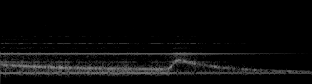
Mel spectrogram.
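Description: Electronic synthesizer outro sting: held steady tones under a slowly falling gliding pitch that swoops up about two seconds in and sinks again, fading out near the end.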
